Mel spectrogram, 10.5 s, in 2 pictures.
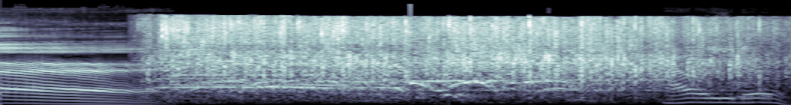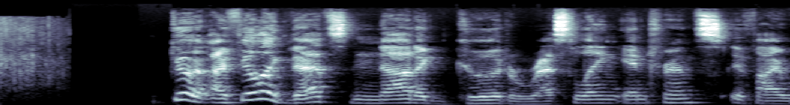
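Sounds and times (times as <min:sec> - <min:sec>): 
audience applause at a live show: 0:00.9 - 0:05.8
speech: 0:06.6 - 0:10.5.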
